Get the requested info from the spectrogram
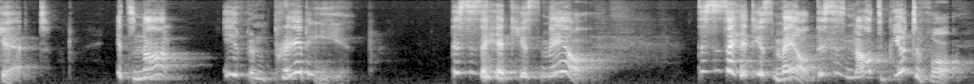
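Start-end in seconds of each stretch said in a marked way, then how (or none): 1.2-9.7 much higher, louder cry of disgust; wailing in disgust at the male body; high disgusted outburst. Real, not acted. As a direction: shriek the disgust at your reflection.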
